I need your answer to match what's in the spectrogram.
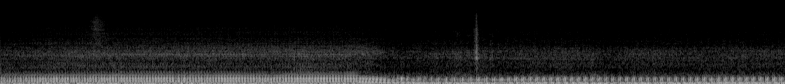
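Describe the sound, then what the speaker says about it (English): A motorcycle engine hums steadily, then its pitch drops and settles lower as the clutch is pulled and the bike shifts up. A brief click comes partway through, with continuous wind and road noise throughout. "I'll pull the clutch in, take my hand off the throttle, so let off the gas, and then I'll shift up."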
